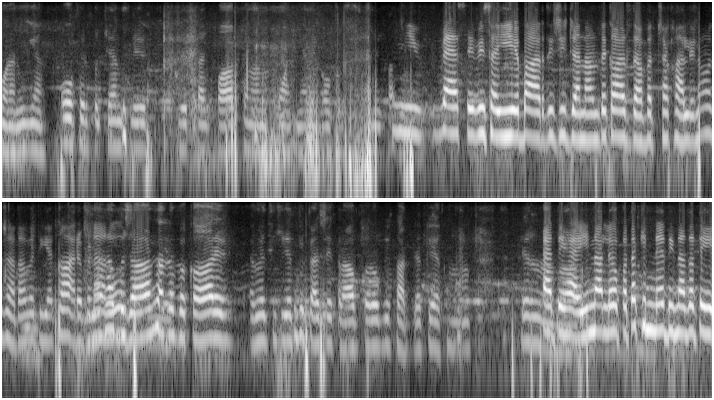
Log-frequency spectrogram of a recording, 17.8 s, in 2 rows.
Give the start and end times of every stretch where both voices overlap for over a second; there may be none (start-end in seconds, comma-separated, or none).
15.7-17.0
